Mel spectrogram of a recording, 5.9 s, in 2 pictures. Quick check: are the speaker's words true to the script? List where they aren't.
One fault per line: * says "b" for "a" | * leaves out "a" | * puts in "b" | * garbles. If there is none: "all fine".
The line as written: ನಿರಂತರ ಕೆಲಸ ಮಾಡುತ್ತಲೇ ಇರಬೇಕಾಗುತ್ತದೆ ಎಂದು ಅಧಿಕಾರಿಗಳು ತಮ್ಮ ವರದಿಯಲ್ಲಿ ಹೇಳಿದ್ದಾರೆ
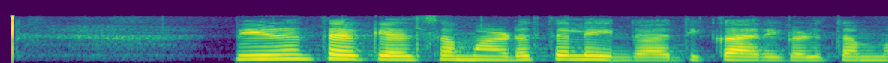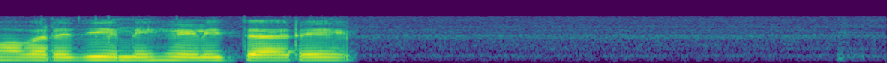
* leaves out "ಇರಬೇಕಾಗುತ್ತದೆ"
